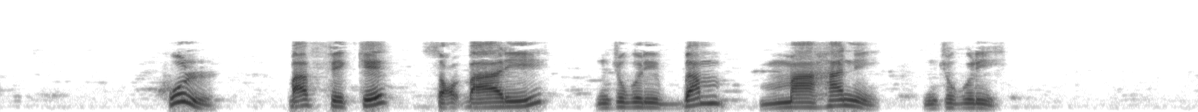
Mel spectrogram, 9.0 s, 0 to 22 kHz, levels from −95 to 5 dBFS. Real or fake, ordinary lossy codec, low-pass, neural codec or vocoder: real; MP3, 48 kbps; 5.4 kHz; none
